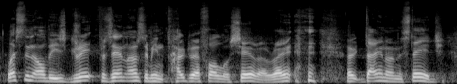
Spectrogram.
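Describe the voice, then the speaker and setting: Fairly high-pitched, fast and a little mellow, the man is a Dundee-born IT engineer in his fifties with a strong Dundonian Scottish accent. He gives a casual, self-deprecating conference presentation, chatting away and often adding "right?" to his sentences.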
